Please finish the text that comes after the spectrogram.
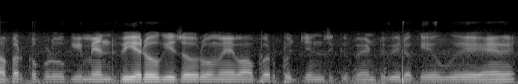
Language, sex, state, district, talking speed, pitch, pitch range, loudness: Hindi, male, Bihar, Darbhanga, 220 wpm, 115 Hz, 110-115 Hz, -23 LUFS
